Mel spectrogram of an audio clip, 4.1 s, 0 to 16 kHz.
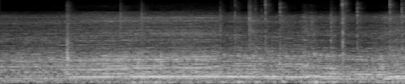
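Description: A 1998 Porsche 911 GT1 slot car races around a track with a steady, close electric motor whine and buzzing tone, rising and falling slightly through corners, with faint clicks and ticks over the continuous drone.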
